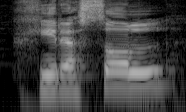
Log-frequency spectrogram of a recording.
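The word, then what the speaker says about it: girasol: accent mark means sunflower hirasol ends with the letter L which is not a vowel and it isn't a letter N or the letter s either so we must stress the last syllable we must stress the soul part and we do stress the soul part Hira Sol we don't need to add an accent mark for hirasol now I'll show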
